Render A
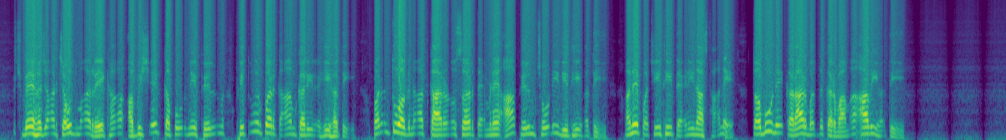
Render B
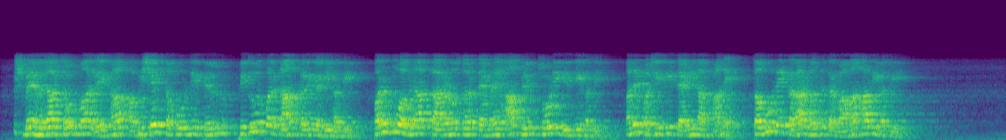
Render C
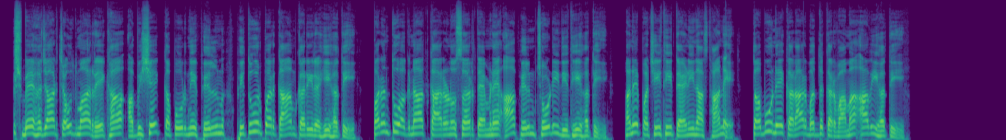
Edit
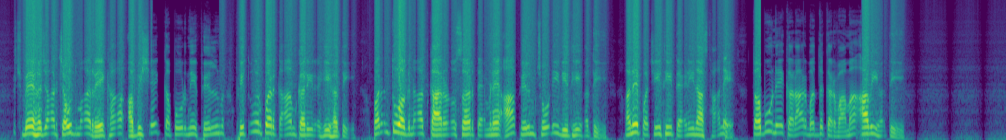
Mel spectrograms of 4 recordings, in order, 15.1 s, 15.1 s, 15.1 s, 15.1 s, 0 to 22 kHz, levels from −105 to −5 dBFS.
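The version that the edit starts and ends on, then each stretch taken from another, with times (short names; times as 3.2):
A
2.28–3.29 from C
11.41–12.93 from C
not used: B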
